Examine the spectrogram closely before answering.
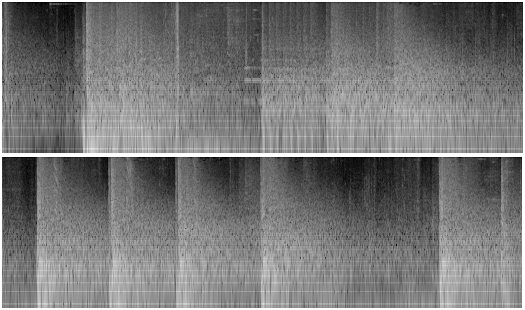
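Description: Heavy blasts boom and echo.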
